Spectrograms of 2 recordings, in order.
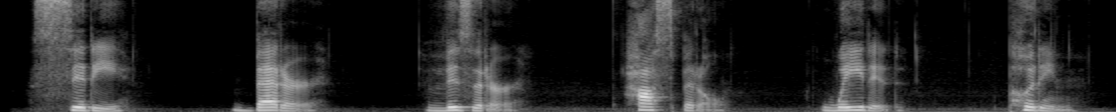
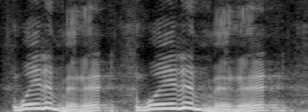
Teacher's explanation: In linguistics, this is called a flap sound. So your tongue touches the top of your mouth very quickly and then comes back down.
